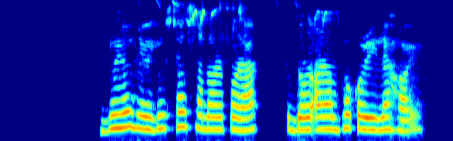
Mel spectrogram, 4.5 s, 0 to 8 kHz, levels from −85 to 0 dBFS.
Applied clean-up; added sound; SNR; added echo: neural mask model Resemble Enhance denoiser.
